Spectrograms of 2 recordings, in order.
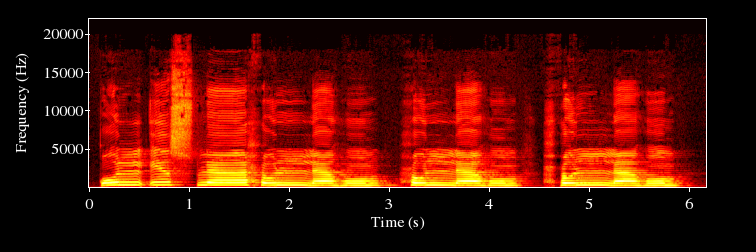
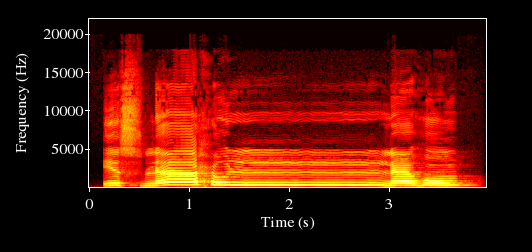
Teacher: یہاں پر ہم کیا کریں گے، ادغام تام کریں گے، اور یہ ادغام تام بغیر غننے کے ہوتا ہے، یعنی کہ صرف ملانا ہے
